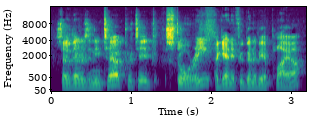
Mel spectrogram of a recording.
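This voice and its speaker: A man giving an informal, chatty walkthrough as a tabletop game master, with animated asides. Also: mid-range voice, fast talker.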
